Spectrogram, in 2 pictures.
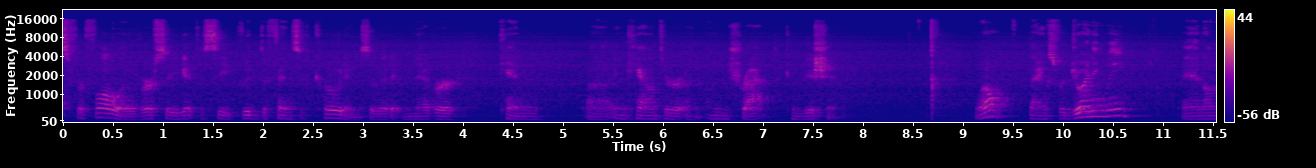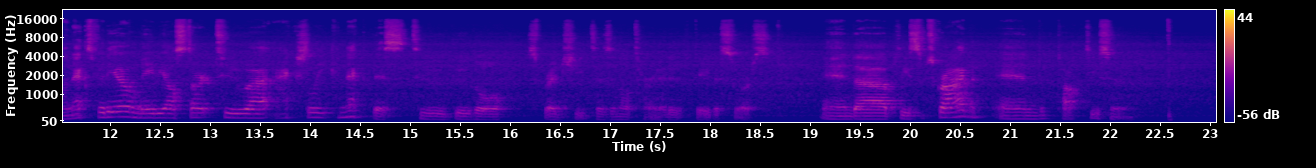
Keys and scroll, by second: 0.1 Up, 0.5 Down, 1.9 Down.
